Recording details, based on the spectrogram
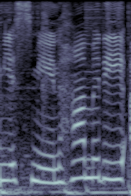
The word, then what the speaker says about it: Yasmine Hamady: Hi, I'm Yasmeen Hamidi. I actually recently found out that that's how you pronounce my name.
